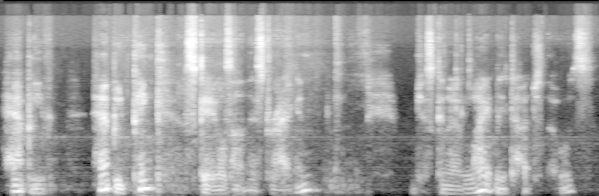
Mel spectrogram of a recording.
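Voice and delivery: hushed painting-show narration; Bob Ross. Retold or imitated. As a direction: imitate a TV painter murmuring to his canvas. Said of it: "The Bob Ross miniature painting".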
